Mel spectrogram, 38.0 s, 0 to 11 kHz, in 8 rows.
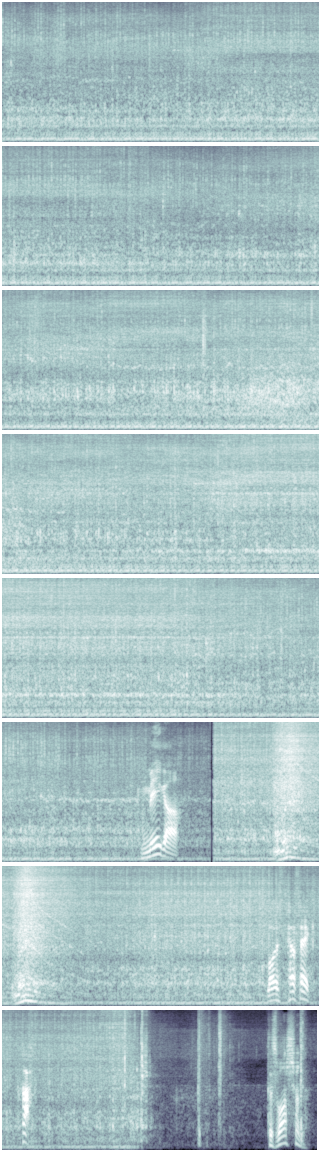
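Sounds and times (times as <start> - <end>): motorcycle engine idling: 0.0 - 35.7.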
